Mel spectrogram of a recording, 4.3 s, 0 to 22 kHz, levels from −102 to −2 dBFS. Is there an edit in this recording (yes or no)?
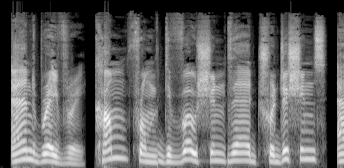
yes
